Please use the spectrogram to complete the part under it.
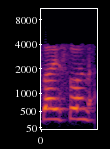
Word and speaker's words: Sison: Mummy, Stella, Susan, Barbara, who's also called Sison, and Sheila. The S rhymes with hiss.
